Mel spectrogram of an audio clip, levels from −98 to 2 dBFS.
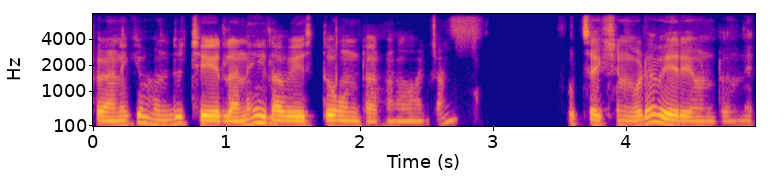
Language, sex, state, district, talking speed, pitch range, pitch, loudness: Telugu, male, Telangana, Nalgonda, 145 wpm, 115-125 Hz, 115 Hz, -17 LUFS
